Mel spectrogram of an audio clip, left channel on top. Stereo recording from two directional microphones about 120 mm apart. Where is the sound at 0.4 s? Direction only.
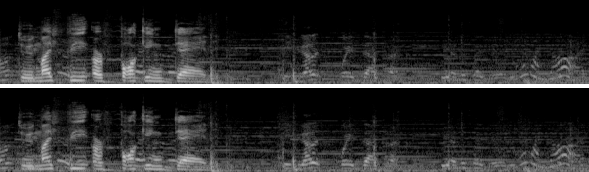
20° left (ahead or behind).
